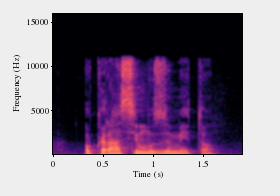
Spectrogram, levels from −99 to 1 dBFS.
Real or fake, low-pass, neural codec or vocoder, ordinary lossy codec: real; 10.8 kHz; none; none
